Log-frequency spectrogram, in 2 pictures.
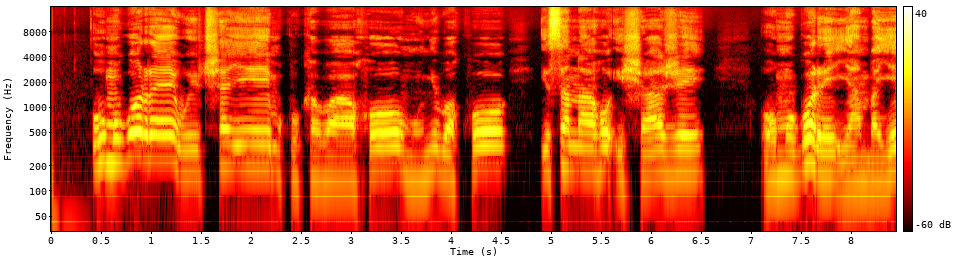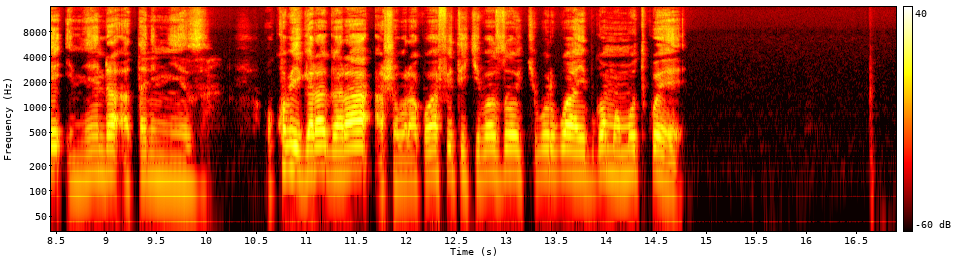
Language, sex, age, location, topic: Kinyarwanda, male, 25-35, Huye, health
